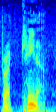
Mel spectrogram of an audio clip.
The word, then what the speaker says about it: Drakaina: It's Drakaina.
